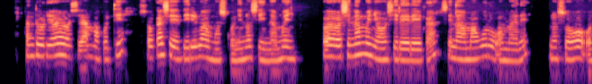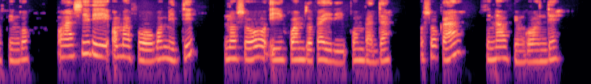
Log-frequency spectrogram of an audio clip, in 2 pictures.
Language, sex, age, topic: Oshiwambo, female, 25-35, agriculture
